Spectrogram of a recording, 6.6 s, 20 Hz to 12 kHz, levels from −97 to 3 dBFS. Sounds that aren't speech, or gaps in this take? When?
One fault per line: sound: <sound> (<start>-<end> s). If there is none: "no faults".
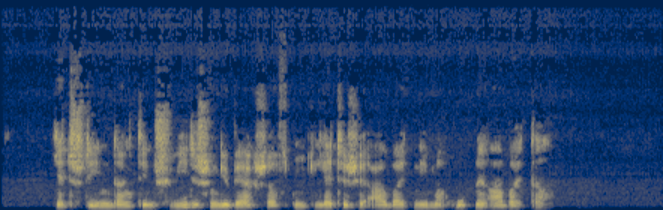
no faults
